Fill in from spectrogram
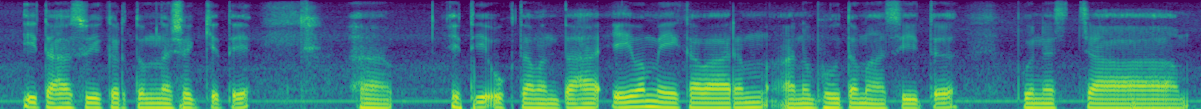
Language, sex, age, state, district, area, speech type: Sanskrit, male, 30-45, Kerala, Kasaragod, rural, spontaneous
